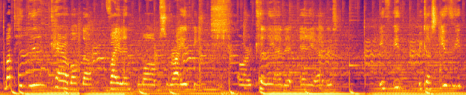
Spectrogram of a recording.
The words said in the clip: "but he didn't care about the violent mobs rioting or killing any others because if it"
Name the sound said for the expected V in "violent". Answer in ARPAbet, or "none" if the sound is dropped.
V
